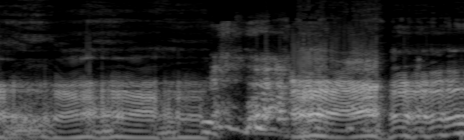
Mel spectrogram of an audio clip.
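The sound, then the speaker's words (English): A person vocally imitates a dog growling and tugging while chewing on something, a loud, continuous rumbling snarl with rough rising and falling bursts lasting a couple of seconds, with no other talk. “Because I'm immediately imagining a dog chewing on it and then you go into open the fridge and it being like.”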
